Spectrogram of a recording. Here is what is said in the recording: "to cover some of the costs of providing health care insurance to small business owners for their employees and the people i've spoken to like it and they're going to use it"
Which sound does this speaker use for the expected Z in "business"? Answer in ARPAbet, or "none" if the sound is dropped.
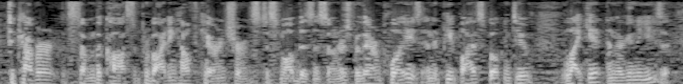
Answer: Z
